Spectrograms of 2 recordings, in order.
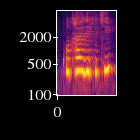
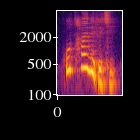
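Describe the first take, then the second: First: "কোথায় দেখেছি" higher, with a rise at the end; questioning rise. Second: "কোথায় দেখেছি" high and soft, falling at the end; musing fall. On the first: Trying to place a familiar face, "কোথায় দেখেছি" as a rising question. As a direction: wonder "কোথায় দেখেছি" on a high, rising tune. Narrator searches her memory. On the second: Still searching her memory, "কোথায় দেখেছি" soft with a falling end. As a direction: repeat "কোথায় দেখেছি" softly, letting it drop. Narrator repeats the question inwardly. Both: A narrator's reading.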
